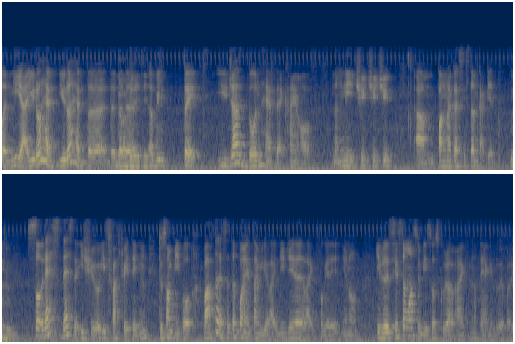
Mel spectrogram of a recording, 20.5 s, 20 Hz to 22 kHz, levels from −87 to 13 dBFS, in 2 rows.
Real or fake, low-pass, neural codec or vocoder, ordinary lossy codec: real; 7.2 kHz; none; none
